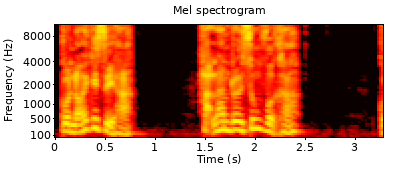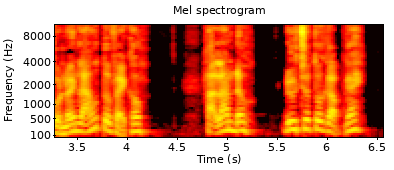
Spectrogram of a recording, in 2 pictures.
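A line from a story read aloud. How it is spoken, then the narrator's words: Shouting into phone. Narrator (Vietnamese): Cường hét lên trong điện thoại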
